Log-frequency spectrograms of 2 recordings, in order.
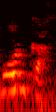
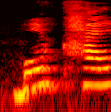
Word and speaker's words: বোরকা: এই রিয়া, বড় খাতা না, বোরকা ওকার বসনারও ক আকার কা, বোরকা, ঠিক আছে? বোরখাও না, বোরকা।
